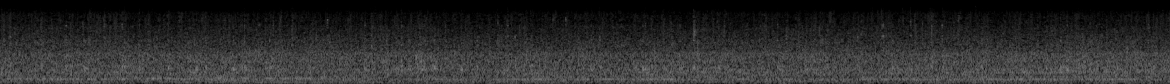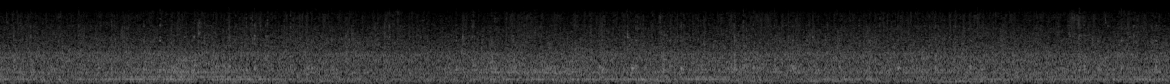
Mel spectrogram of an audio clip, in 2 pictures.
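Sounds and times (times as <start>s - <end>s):
faint drips and taps: 0.0s - 23.3s
heavy rain pouring down in a city: 0.0s - 23.3s
low constant hum: 0.0s - 23.3s.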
